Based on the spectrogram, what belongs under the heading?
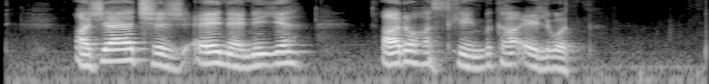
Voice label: The father is chopping wood and the other man is, Navajo; haniłgéésh; Navajo Adverb Lexicon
